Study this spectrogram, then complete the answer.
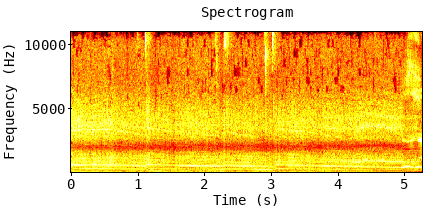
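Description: Race car engines in the video game GT Racing 2002, a steady loud drone of several GT cars running together with gentle pitch shifts as gears and revs change, with no talk.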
